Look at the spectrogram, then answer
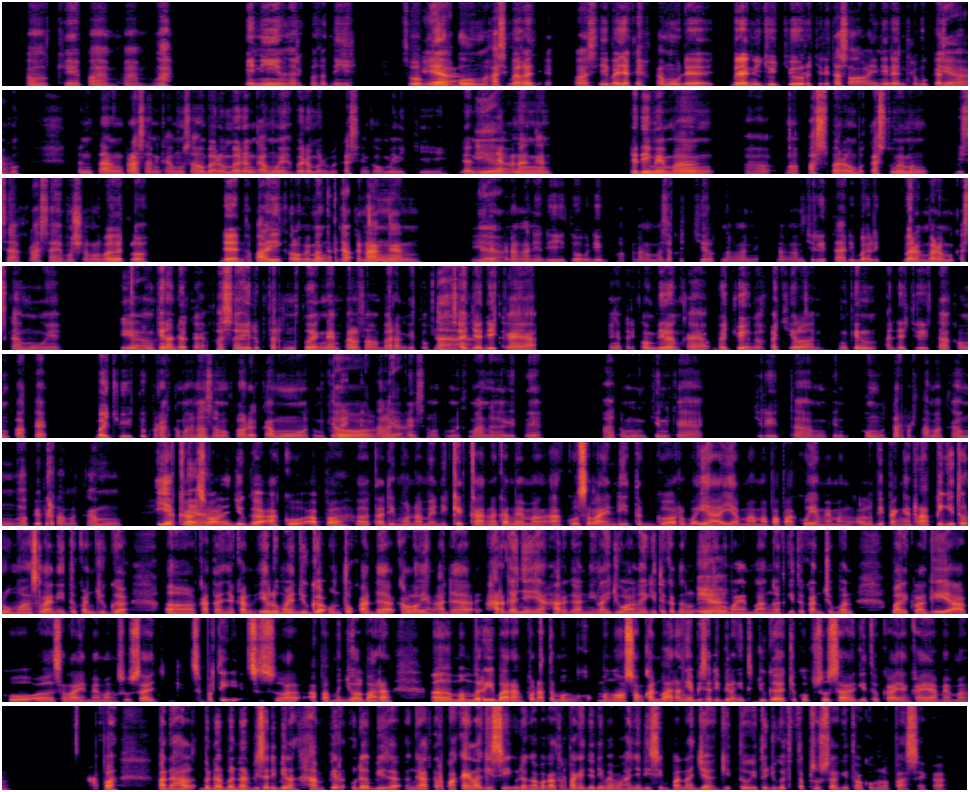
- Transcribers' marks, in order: tsk
- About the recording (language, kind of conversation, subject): Indonesian, advice, Mengapa saya merasa emosional saat menjual barang bekas dan terus menundanya?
